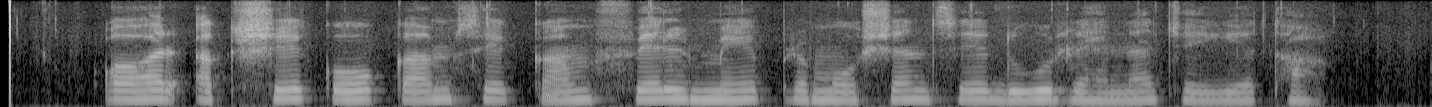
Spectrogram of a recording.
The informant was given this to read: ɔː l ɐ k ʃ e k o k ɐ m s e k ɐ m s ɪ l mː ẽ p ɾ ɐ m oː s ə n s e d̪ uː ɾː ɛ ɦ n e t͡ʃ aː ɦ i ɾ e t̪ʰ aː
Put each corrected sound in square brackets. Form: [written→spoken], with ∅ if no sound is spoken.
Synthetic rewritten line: ɔː [l→ɾ] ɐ k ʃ e k o k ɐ m s e k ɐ m [s→f] ɪ l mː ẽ p ɾ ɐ m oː [s→ʃ] ə n s e d̪ uː ɾː ɛ ɦ n [e→a] t͡ʃ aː ɦ i [ɾ→∅] e t̪ʰ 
